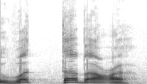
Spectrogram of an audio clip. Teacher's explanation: واو پر زبر ہے، اس سے اتبع کی تا کے ساتھ ملائیں گے، درمیان میں سے الف یعنی حمزہ کو حذف کیا جائے گا. ہم اسے پڑھیں گے واتبع.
